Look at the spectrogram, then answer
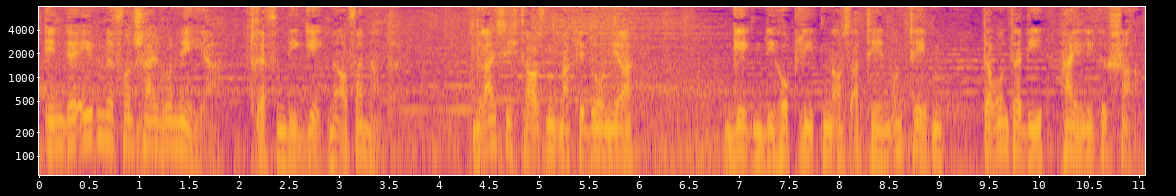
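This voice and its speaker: A man narrating a history documentary from a script, in a measured, dramatic way. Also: fairly low pitch, over music.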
